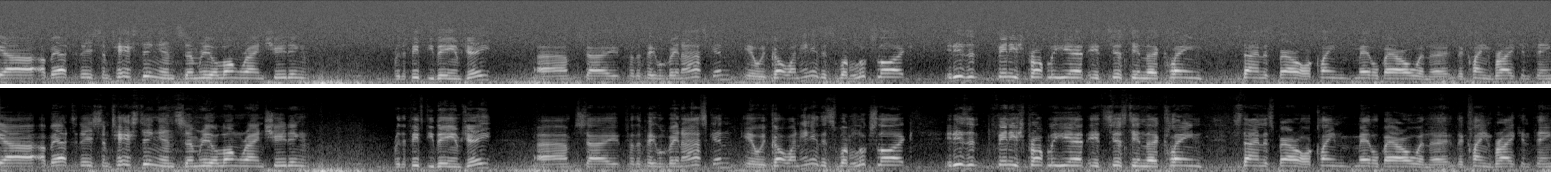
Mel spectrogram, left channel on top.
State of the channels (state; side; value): noise; left; hiss, 5 dB below the sound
